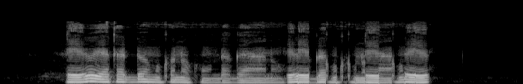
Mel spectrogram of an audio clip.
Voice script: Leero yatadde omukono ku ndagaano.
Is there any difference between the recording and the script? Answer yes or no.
yes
